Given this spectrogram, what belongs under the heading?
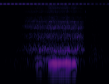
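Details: Dog named Macy giving a single loud, rumbling snore on the in-breath during her morning nap.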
